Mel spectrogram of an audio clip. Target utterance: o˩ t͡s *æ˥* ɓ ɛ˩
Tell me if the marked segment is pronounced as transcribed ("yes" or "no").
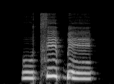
no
